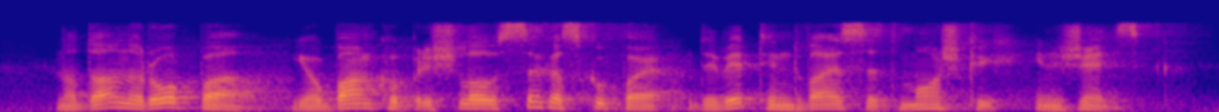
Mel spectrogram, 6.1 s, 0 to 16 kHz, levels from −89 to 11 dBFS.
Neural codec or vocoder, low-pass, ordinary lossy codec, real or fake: codec, 16 kHz, 1 kbps, X-Codec, HuBERT features, trained on LibriSpeech; 7.2 kHz; none; fake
